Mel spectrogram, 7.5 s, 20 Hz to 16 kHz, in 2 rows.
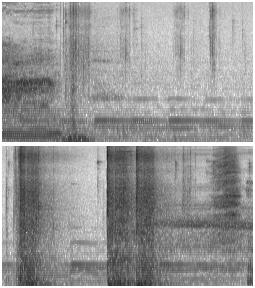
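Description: Gunfire in the survival game 7 Days to Die: a few loud, heavy shots spaced seconds apart, each a sharp blast with a short rumbling tail over a low ambient game backdrop.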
